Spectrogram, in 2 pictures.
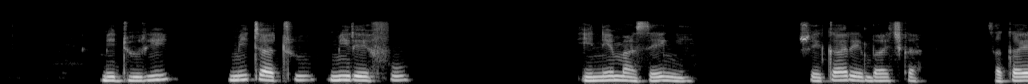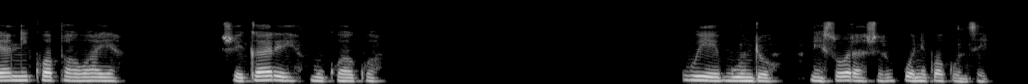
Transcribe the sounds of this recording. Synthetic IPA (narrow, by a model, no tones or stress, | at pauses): midʱuri | mitatʰumire̞fu | ine̞maze̞ŋi | ʐ̥e̞kaɾe̞mbat͡ʃka | d͡zakajanikwapawaja | ʐ̥e̞kaɾe̞muɡʱwaɡʱwa | uje̞ɓundo̞ | ne̞so̞ɾaʐirikuo̞ne̞kwakuːnze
